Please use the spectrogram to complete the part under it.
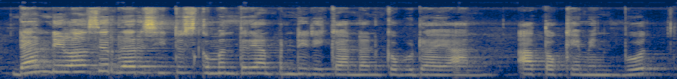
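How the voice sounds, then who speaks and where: A young woman, a student moderator, reading a class presentation in a steady, careful way. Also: fairly high pitch, moderate pace. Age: young adult.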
